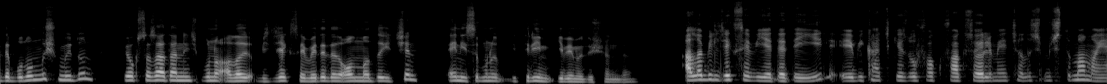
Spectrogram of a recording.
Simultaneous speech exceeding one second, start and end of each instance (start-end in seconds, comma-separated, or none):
none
